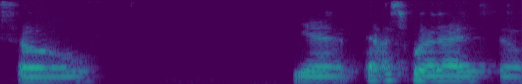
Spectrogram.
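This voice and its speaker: A woman is speaking. She has a non-native accent. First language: not English. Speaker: PhD student, competition finalist. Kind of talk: panel discussion.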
